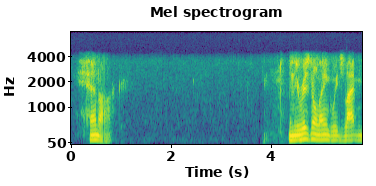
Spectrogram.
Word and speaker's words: Enoch: known as Eliah and the person we call Enoch was known as henok in the original language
